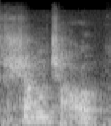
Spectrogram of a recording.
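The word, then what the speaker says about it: 商朝: to the Xiang dynasty, which in Chinese would be pronounced Shangchao, and they are oracle bone script.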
